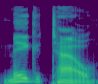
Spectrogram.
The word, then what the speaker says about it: MGTOW: back to the article mgtow pronounced m Mig TOA by adherence I'm going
